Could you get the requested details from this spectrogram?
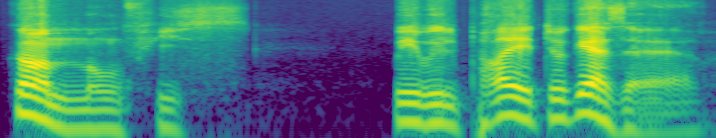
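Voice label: French male, voice; Pirates Of The Caribbean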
